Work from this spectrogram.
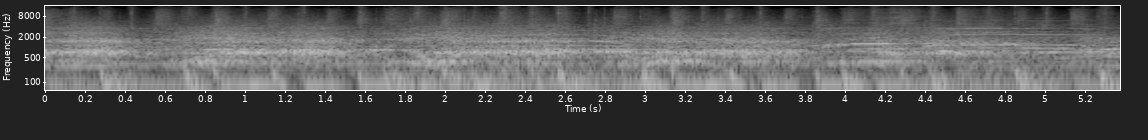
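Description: A large esports arena crowd at PAX Prime 2013 roars and cheers continuously, with rhythmic chanting and thumping beats underneath, loud and energetic.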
